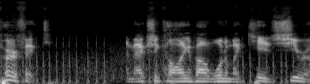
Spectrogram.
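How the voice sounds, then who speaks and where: Against sound effects in the background, a man rushes through a put-on character voice at a very fast pace and a fairly high pitch. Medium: game stream. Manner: calm, steady.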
